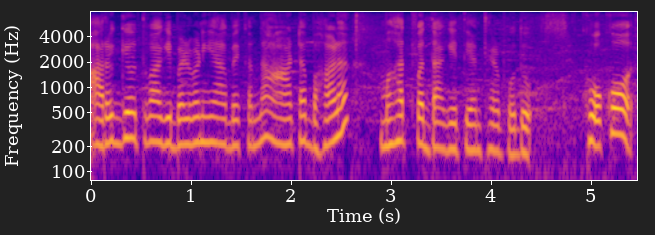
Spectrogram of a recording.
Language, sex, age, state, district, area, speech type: Kannada, female, 30-45, Karnataka, Dharwad, urban, spontaneous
